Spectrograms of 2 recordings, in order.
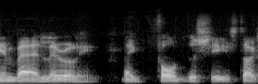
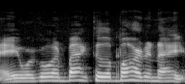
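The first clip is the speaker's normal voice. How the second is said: very high, shrill laughing scream; 12 semitones higher, 4 dB louder than usual. Retelling what he yelled from the end of the bench: imitating someone screaming. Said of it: "and he's screaming".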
